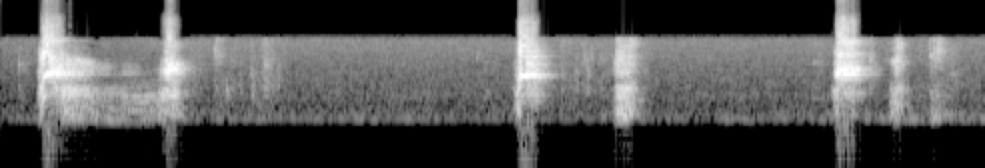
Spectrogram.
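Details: Scottish Terrier barking: sharp, loud single barks in spaced bursts, a pair near the start, another pair mid-way and a final cluster, each a short broadband yap over a steady band-limited hiss.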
